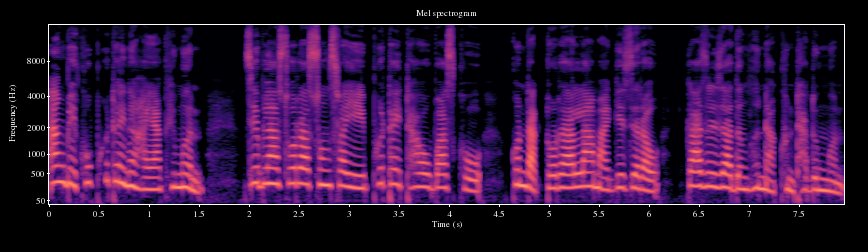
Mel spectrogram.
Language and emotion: Bodo, surprised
